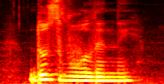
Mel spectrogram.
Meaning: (verb) passive adjectival past participle of дозво́лити pf (dozvólyty); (adjective) allowed, permitted
- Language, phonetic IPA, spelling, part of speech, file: Ukrainian, [dɔzˈwɔɫenei̯], дозволений, verb / adjective, Uk-дозволений.ogg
